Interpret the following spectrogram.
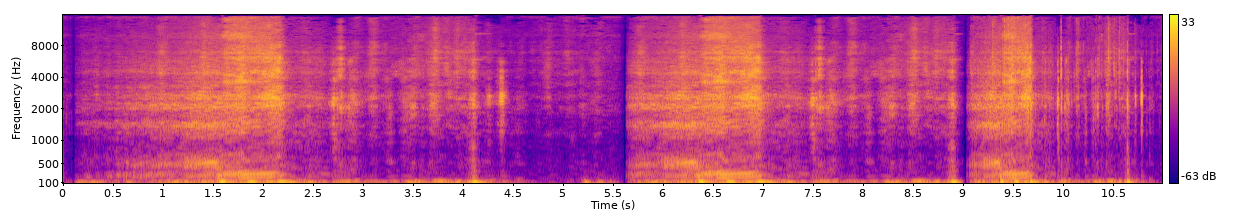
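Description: Motorbike engine revving in three loud bursts, each rising and falling in pitch, over a heavy low rumble.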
